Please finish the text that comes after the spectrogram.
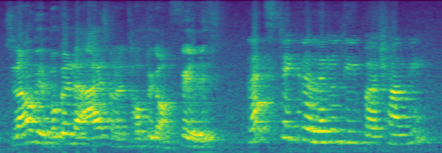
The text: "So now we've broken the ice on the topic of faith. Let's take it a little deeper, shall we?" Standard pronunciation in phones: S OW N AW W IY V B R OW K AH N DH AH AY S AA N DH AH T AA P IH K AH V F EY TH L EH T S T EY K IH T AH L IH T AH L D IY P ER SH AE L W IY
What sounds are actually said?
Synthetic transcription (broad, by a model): S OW N AW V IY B OW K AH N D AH AY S AA N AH T AA P IH K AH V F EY S L EH T S T EY K IH T AH L IH T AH L D IY P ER SH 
